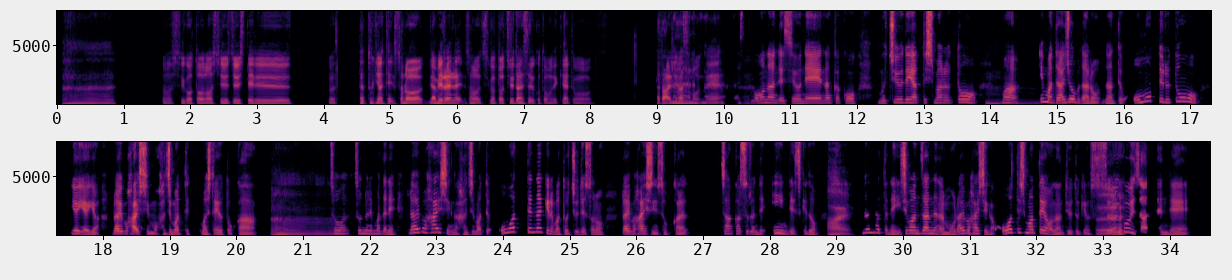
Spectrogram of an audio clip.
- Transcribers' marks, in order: none
- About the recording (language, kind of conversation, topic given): Japanese, advice, 時間不足で趣味に手が回らない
